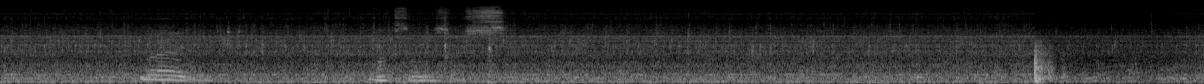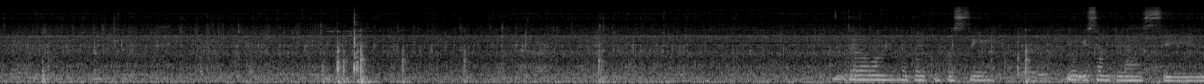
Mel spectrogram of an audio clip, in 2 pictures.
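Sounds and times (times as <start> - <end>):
chicken sizzling in a frying pan: 0.0 - 24.0.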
